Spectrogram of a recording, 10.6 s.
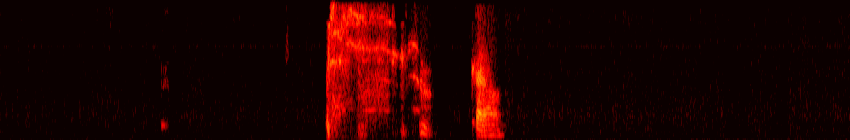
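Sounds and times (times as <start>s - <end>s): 
coughing: 4.1s - 5.5s
speech: 6.0s - 6.3s.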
